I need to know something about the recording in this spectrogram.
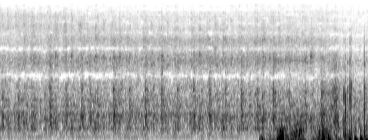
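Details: GMC Acadia/Buick Enclave/Chevy Traverse with a nasty engine rattle at idle, a quick, uneven metallic rattle about three times a second. The cause was loose flex plate to torque converter bolts, left without thread locker after a previous transmission replacement.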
